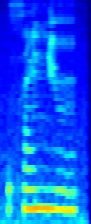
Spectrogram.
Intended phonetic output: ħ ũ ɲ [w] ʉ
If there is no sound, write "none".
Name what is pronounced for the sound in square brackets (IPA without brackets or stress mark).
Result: j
